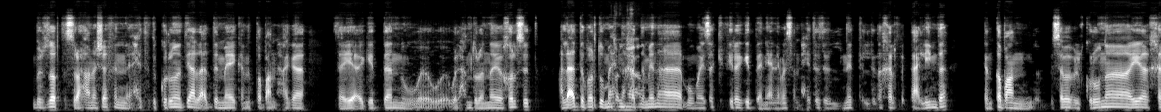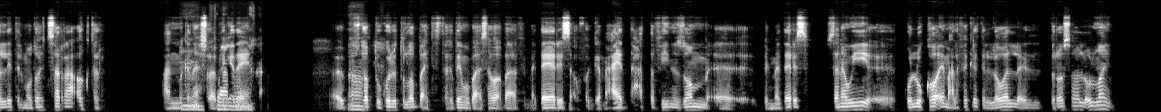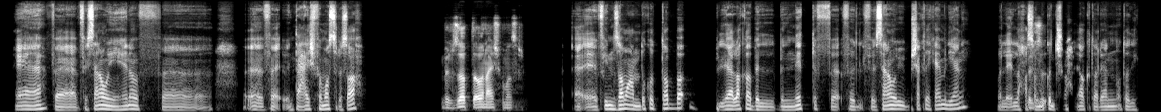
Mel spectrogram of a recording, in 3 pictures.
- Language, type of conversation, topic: Arabic, podcast, إيه رأيك في دور الإنترنت في التعليم دلوقتي؟
- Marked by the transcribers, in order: unintelligible speech; in English: "الأونلاين"; tapping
